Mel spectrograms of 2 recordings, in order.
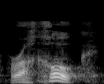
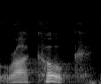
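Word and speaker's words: rachok (רָחוֹק): And then it's that's modified by the adjective rachok, which looks like this. R-A-C-H-O-Q, rachok.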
